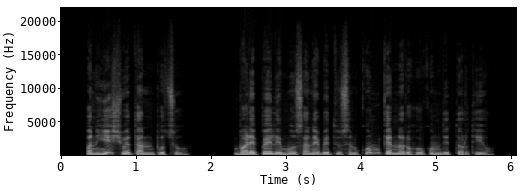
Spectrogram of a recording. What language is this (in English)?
Bhadrawahi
